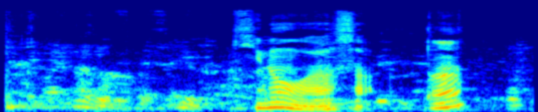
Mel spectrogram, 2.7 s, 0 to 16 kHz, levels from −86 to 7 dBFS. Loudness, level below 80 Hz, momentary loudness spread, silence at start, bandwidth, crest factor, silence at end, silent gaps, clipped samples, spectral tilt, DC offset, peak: -25 LUFS; -52 dBFS; 15 LU; 0.05 s; 11.5 kHz; 18 dB; 0.05 s; none; under 0.1%; -7.5 dB/octave; under 0.1%; -8 dBFS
